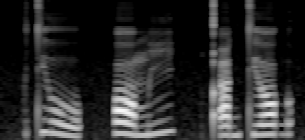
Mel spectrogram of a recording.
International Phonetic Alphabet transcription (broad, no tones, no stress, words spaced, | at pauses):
tʲo | ɒmi | qʼeɡtʲɒɡ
